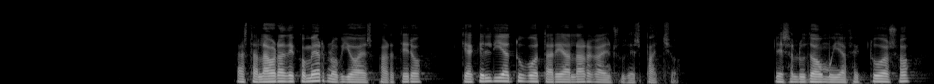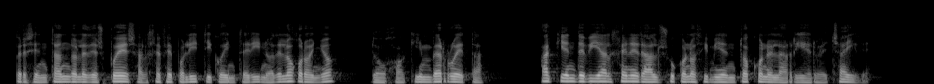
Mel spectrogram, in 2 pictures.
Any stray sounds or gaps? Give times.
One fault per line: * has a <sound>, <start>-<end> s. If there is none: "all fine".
all fine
